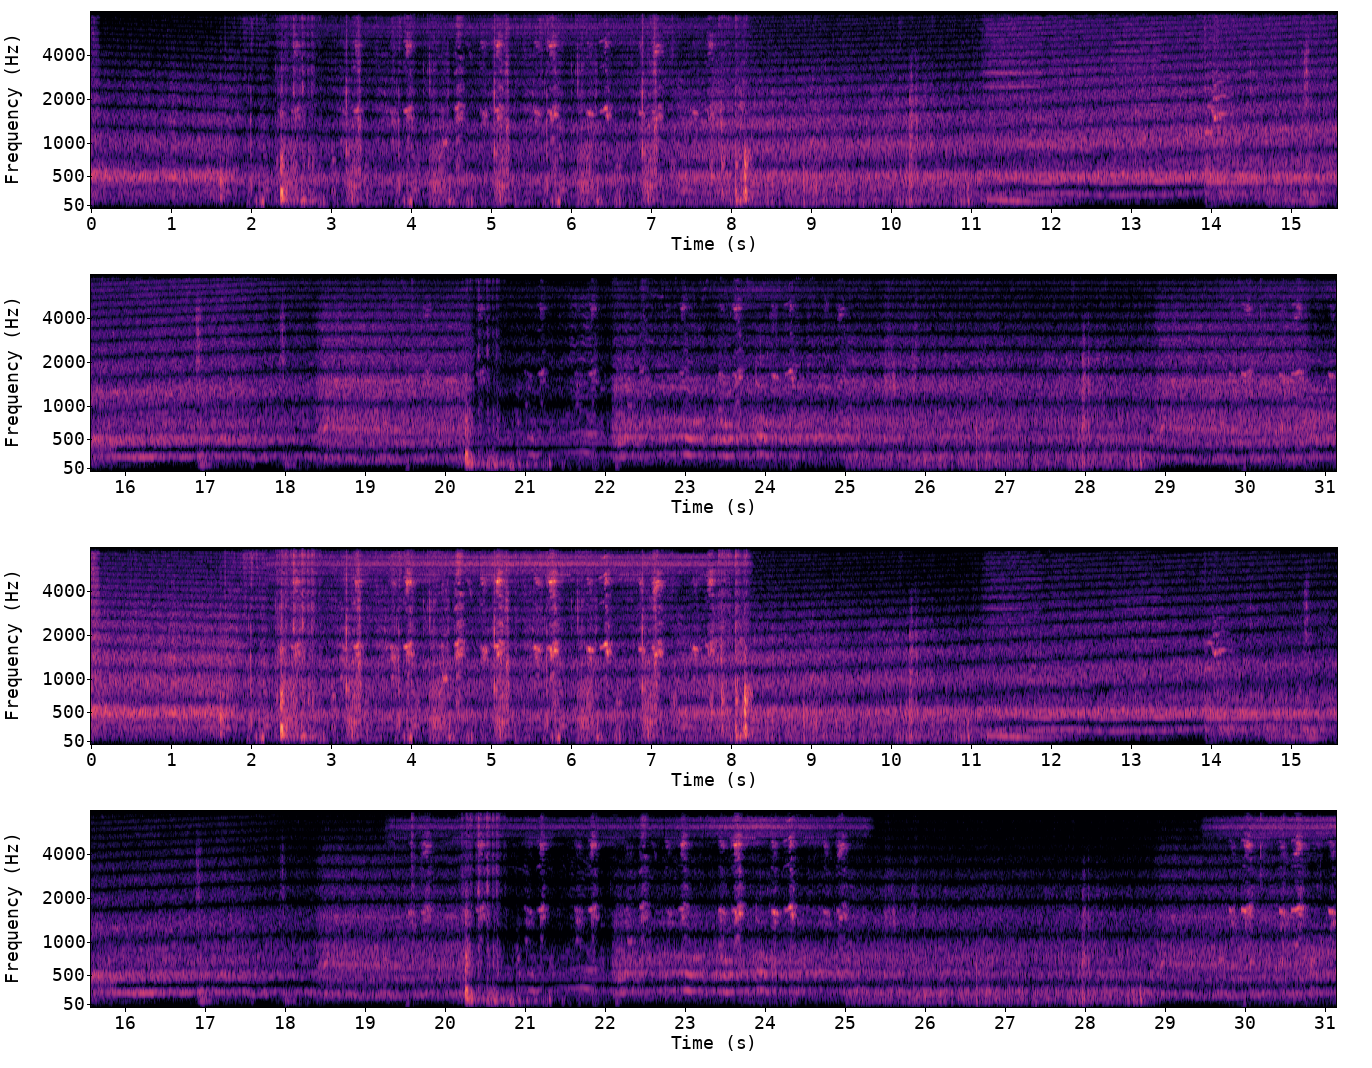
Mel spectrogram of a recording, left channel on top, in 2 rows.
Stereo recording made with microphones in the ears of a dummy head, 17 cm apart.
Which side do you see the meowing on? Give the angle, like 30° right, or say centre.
70° left.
